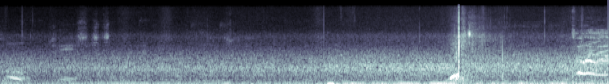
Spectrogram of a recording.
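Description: A golf club swishes through a full swing and strikes the ball with one sharp crack about four and a half seconds in, over a steady background hiss.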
